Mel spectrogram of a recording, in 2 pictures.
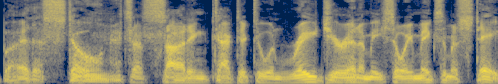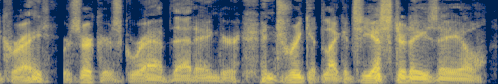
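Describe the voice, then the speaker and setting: Gruff, crude dwarf berserker for a fantasy game: extremely low, raspy, blunt and hard-drinking. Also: male voice, unhurried, hardly any pauses, fairly bright tone, no room sound, clean studio sound, full character voice. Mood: gruff, boastful. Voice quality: gravelly, raspy. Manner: crude, blunt, swearing, grunting. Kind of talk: video game character acting.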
